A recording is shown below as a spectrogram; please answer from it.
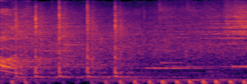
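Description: A live church worship band playing with a steady drum beat, with sharp strikes about four a second and a few held notes, while the congregation claps along.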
